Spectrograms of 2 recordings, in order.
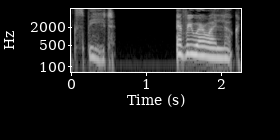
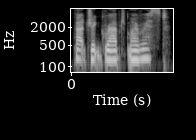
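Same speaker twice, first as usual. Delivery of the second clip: usual speaking voice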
